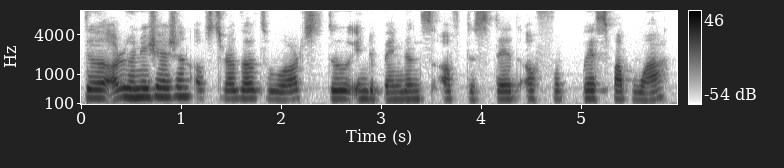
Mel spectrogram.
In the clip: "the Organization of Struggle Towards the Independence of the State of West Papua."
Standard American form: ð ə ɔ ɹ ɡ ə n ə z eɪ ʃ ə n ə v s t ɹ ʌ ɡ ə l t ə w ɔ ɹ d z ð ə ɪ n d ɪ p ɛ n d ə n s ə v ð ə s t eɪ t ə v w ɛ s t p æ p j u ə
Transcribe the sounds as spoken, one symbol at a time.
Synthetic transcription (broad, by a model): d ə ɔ ɹ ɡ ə n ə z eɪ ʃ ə n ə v s t ɹ ʌ ɡ ə l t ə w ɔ ɹ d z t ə ɪ n d ɪ p ɛ n d ə n s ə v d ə s t eɪ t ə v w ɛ s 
